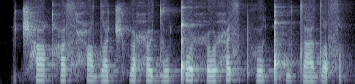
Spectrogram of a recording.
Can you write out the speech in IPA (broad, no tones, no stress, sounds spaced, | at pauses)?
t͡ʃʰ a qʰ ɤ s ħ a dˤ i t͡ʃʰ ɯ ħ ɯ d o ǃ o ħ o ħ i s pʰ ɤ ǃʰ u t a d i sˤ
